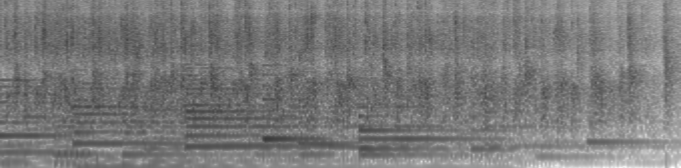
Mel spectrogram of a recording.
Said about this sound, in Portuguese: Glória a Deus. Aplauda o Senhor porque Ele é Rei.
